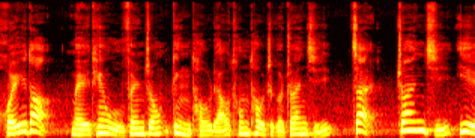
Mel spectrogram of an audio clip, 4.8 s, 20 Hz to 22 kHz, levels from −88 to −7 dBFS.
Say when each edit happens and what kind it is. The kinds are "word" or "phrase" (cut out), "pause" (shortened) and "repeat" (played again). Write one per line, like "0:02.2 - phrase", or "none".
0:03.4 - pause

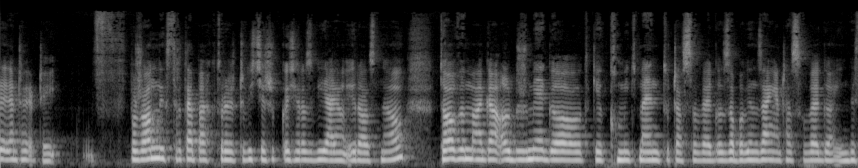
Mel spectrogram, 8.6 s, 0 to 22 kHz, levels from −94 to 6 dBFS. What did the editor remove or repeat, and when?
none

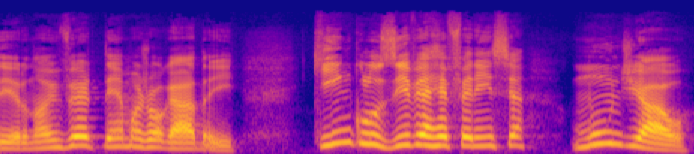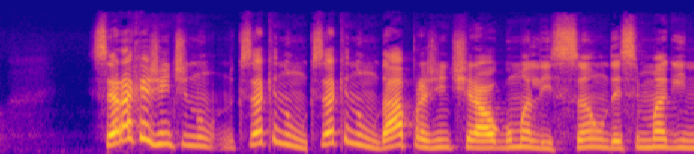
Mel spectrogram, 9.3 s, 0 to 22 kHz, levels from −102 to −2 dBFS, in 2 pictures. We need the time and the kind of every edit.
0:06.7 - repeat

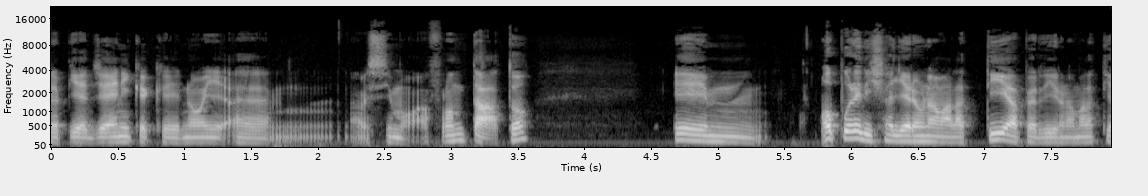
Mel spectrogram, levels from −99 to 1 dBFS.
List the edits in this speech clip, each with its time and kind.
0:05.5 - pause

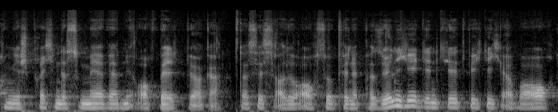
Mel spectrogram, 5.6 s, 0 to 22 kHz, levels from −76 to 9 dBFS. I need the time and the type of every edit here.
none

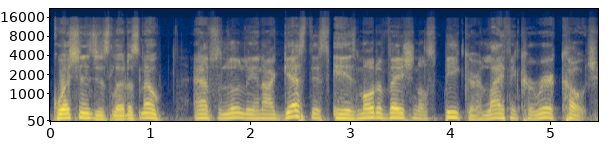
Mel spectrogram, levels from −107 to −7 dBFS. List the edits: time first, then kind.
0:02.8 - word

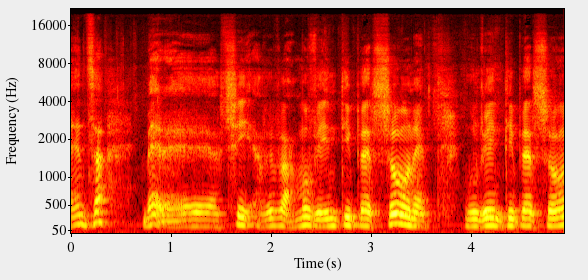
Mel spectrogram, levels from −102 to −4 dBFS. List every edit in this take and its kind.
none

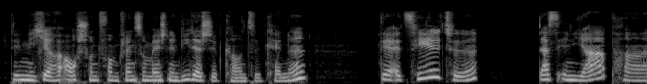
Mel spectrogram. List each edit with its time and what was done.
none

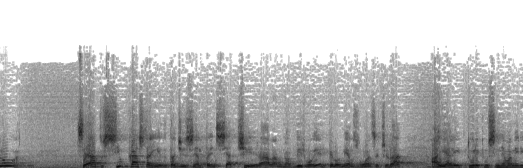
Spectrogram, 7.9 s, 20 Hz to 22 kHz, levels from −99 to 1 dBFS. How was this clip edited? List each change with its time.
0:04.2 - word
0:05.4 - word

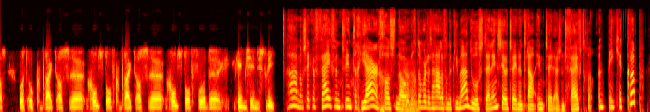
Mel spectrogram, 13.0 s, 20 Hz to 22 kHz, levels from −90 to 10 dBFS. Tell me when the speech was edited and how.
0:02.3 - repeat

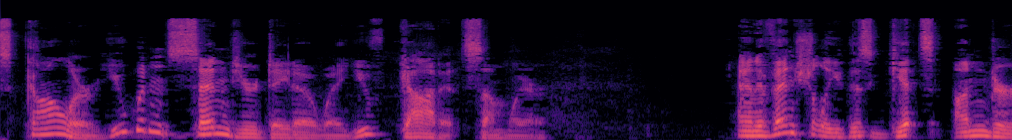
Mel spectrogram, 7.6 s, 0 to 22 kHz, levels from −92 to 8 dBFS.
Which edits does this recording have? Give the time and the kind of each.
none

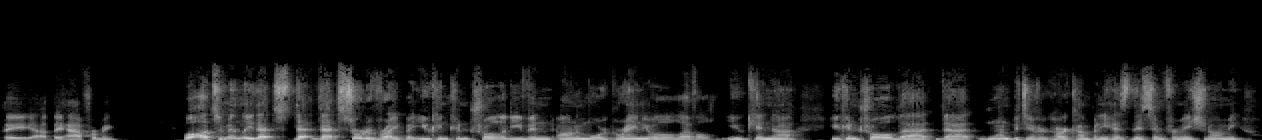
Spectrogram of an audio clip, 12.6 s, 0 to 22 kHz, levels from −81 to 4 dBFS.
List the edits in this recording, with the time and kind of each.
none

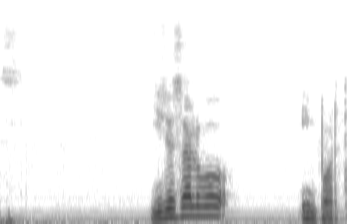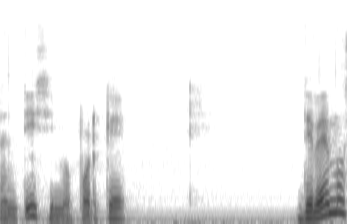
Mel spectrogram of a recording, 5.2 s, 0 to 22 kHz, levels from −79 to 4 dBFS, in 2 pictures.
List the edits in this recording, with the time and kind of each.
none

